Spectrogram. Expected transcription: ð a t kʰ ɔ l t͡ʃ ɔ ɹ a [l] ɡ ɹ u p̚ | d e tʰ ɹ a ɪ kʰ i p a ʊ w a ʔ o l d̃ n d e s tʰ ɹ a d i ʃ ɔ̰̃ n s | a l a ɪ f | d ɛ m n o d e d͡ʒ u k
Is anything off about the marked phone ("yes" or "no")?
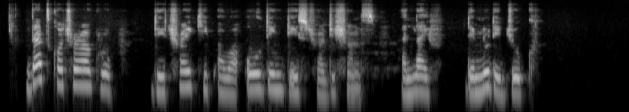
no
